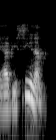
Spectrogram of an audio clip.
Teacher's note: it is him, but the H is not pronounced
